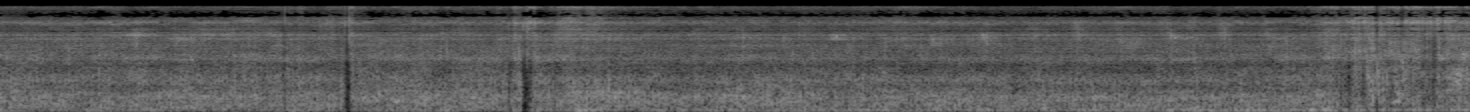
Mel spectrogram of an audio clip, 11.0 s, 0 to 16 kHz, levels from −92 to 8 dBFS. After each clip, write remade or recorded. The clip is remade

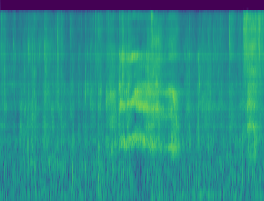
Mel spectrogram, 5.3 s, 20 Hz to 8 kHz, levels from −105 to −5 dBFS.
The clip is remade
